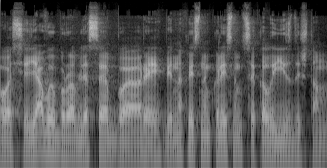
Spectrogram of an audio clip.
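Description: Medium in pitch, a man speaks with fairly even intonation. He keeps a moderate pace. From eastern Ukraine, Luhansk region. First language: Russian (speaking Ukrainian). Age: 30s. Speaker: war veteran. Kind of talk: interview testimony. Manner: casual, colloquial.

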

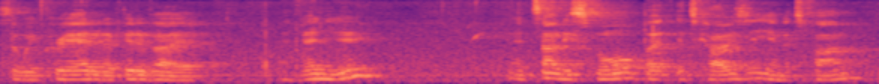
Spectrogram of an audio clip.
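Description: A man talks with fairly even intonation at a moderate pace, with noticeable background noise and audible echo from the room. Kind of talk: interview answer. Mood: relaxed, friendly. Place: cafe.

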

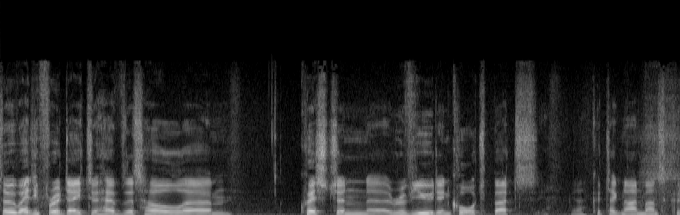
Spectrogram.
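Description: A man's fairly low voice with a slightly mellow tone, at a fairly quick pace.

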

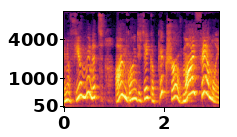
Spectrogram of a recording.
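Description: In a put-on character voice, the speaker talks very fast at an extremely high pitch with very wide pitch swings. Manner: excited, upbeat.

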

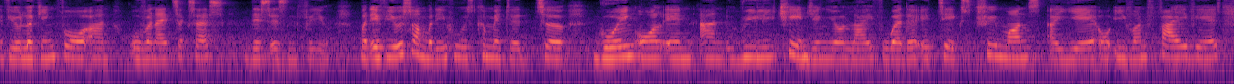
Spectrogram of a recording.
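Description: A woman talks with few pauses and little pitch movement. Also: medium pitch for a woman, moderate pace.

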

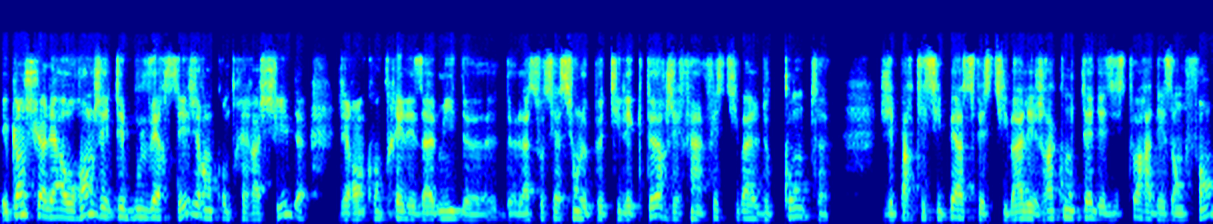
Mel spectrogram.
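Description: Over a quiet background, a man talks at a moderate pace in a medium pitch. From France, Saint-Étienne (Loire); France. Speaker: storyteller. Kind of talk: storytelling performance. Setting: video call. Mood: warm, reflective storytelling. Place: home room. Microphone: webcam.

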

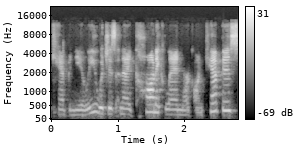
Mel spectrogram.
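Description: A woman speaks with a high pitch in an American accent. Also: quiet background. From Southern California. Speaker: student campus ambassador. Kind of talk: informational presentation. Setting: video call. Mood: friendly, welcoming. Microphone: video call.

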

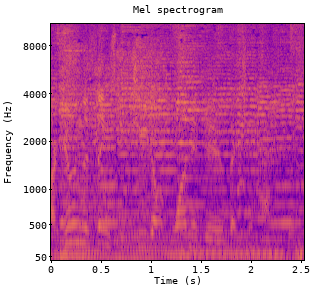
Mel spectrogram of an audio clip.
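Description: Loud music plays in the background as a man talks very fast in a dry sound with no echo. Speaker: auctioneer and real estate broker. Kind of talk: motivational speech. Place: classroom.

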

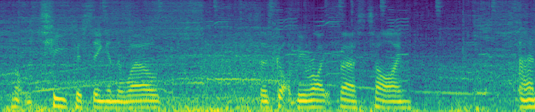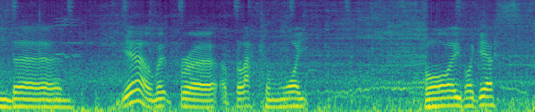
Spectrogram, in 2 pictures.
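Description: Spoken at a fairly slow pace with long, frequent pauses, the voice sits over clear music in the background. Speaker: rider vlogger. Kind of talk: casual vlog chat. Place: motorbike. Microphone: helmet.

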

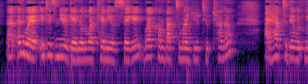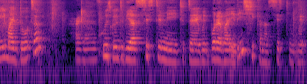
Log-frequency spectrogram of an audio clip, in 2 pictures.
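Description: Over light background noise and audible room echo, a woman talks at a fairly quick pace with ordinary pitch variation. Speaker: home cook vlogger. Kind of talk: casual vlog chat. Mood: warm, calm. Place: kitchen. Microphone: phone near.

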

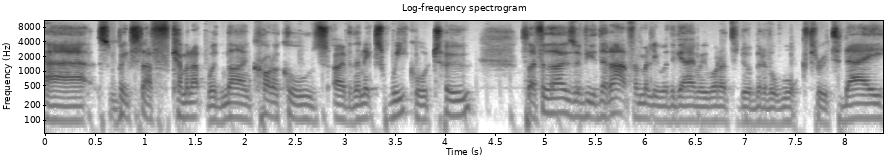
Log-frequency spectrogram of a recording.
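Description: Putting on a character voice, a man talks fairly quickly in a hoarse, raspy, fairly low voice. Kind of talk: casual vlog chat.

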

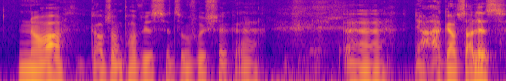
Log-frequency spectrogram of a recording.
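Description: A man's very deep, low voice, moderate in pace, with monotone, flat intonation. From northern Germany. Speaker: professional footballer; podcast guest. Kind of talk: casual chat. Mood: relaxed, casual. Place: studio. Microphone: studio mic.

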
